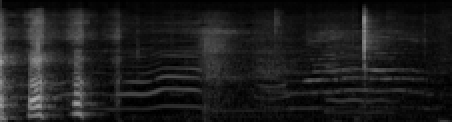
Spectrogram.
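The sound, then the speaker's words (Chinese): A cat meows: two short, loud chirping calls followed by a long, drawn-out, wavering meow that trails off more quietly. No one talks over it. “我跟你说，猫就是贱， 嗯， 就你要你要理它的话， 那它都不理 永远 你 对它永远都跑得特别远。”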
